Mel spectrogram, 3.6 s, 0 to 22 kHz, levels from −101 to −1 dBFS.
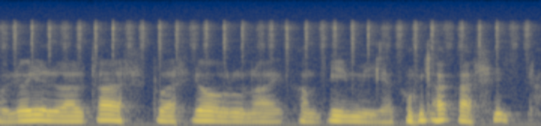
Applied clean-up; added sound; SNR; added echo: none; Rattle (instrument); 17 dB; none.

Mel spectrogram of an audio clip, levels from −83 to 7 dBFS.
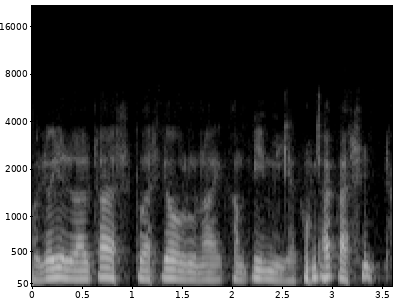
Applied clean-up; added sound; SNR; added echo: neural mask model Resemble Enhance denoiser.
